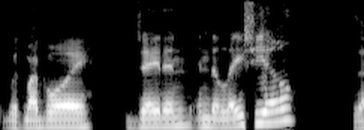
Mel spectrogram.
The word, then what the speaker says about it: Indalecio: All right, welcome to the Mountain Podcast with our little mini microphones here, episode 6 with my boy Jaden Indalecio.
